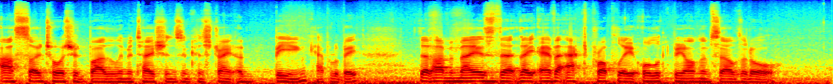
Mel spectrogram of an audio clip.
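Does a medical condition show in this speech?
Yes: cleft lip and palate; congenital cleft lip and palate, repeated hospital stays and surgeries as a baby.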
